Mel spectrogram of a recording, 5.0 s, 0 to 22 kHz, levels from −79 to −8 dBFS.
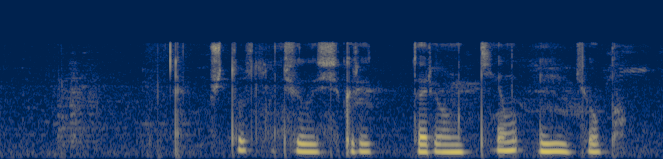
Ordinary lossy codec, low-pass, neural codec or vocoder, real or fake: none; 7.2 kHz; none; real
